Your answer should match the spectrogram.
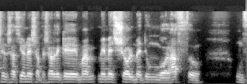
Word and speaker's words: Mehmet: que nos han recriminado en los comentarios que se pronuncia así y además nos dijeron que no solo nosotros, sino en general los periodistas, esto te incluye a ti, nos preocupamos muy poco de cómo se pronuncian los nombres y que se dice Mehmet.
